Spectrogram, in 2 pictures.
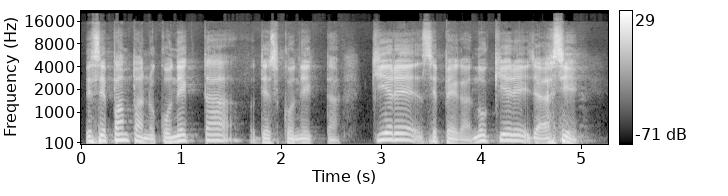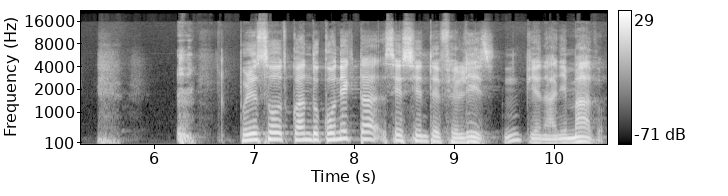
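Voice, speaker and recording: A man's voice: medium pitch, very animated, slow, fairly bright tone. A male pastor giving a sermon, asking the congregation rhetorical questions and repeating key words.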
